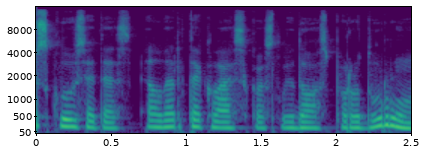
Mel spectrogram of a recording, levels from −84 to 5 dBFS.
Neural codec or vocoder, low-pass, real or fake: none; 14.4 kHz; real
